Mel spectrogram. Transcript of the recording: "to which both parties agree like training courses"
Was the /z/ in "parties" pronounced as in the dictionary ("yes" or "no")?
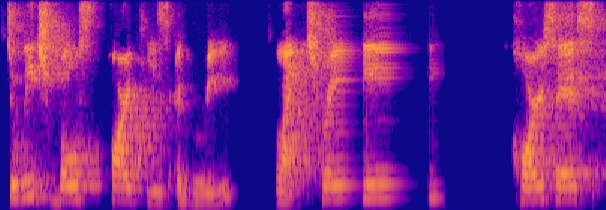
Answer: yes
